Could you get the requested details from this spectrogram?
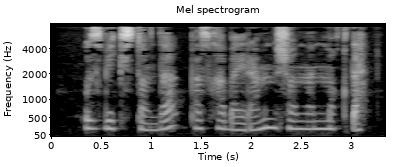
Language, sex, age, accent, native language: Uzbek, female, 18-24, Samarqand, Uzbek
